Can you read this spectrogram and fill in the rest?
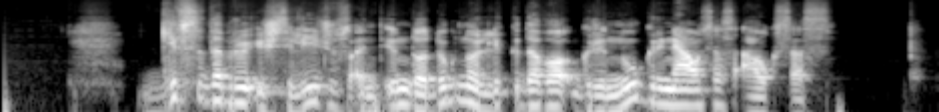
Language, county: Lithuanian, Panevėžys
